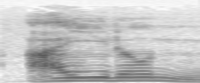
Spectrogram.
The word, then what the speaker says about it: iron: No, iron, no. Iron. ¿Cómo? Iron. Yo, como si dijeras, yo gano. I earn. Acentuando I. Iron.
